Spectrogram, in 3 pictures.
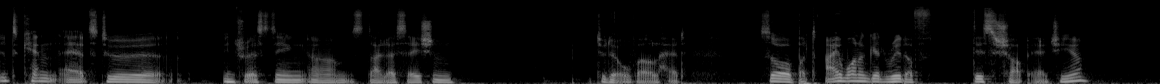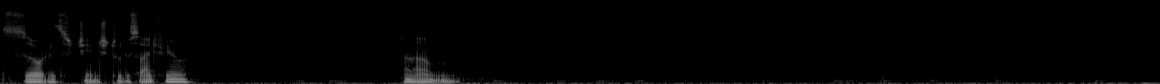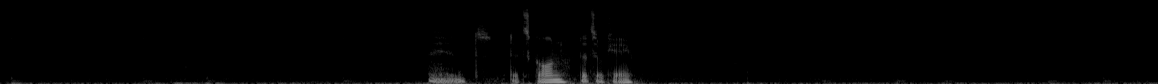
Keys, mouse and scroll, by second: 2.3-2.7 scroll up 1, 2.7-3.7 middle drag, 3.7 click, 5.4-9.3 middle drag, 10.3-13.0 middle drag, 13.0 click, 14.9 click, 15.6 middle click, 16.5 click, 17.6-20.0 drag, 20.4-21.5 middle drag, 21.5 click, 23.0-23.3 scroll down 2, 23.3-24.9 middle drag, 24.9-25.3 scroll down 1, 25.3-27.2 middle drag, 27.2-29.5 scroll up 2, 29.5-32.1 middle drag, 32.1 click, 33.7 click.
